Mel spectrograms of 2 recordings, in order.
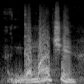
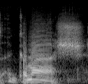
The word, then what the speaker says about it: Gamache: gen Logistics Capital gamachi do I pronounce it right actually just a little bit differently it's gash gash I am so sorry it's okay it's it's softer and gentler okay uh hello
